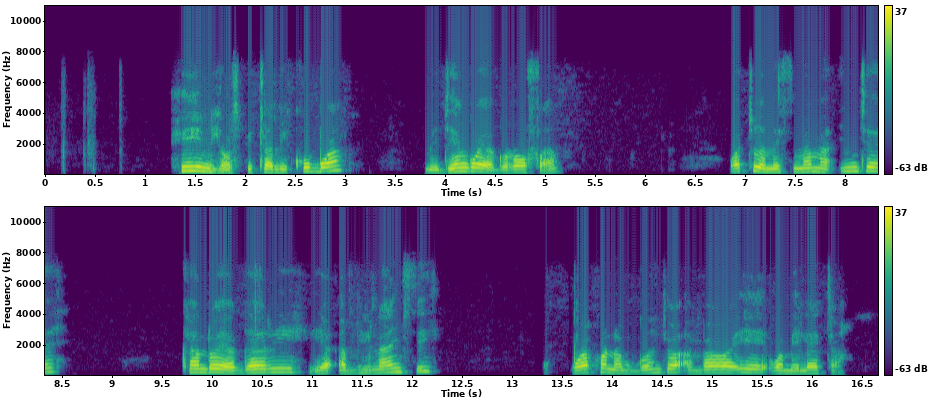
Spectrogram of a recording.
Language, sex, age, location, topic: Swahili, female, 36-49, Nairobi, health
